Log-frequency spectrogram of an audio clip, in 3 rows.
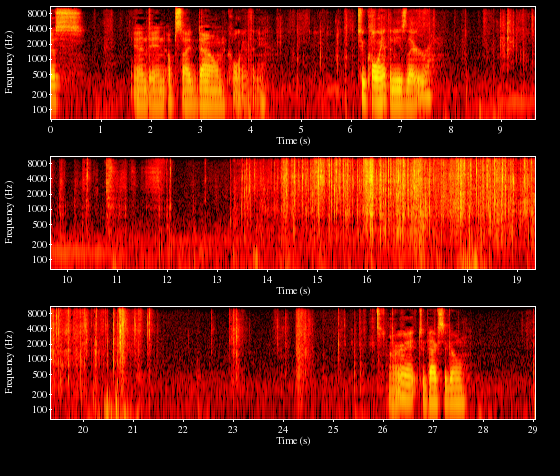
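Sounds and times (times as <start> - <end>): cellophane crinkling: 13.3 - 21.5.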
